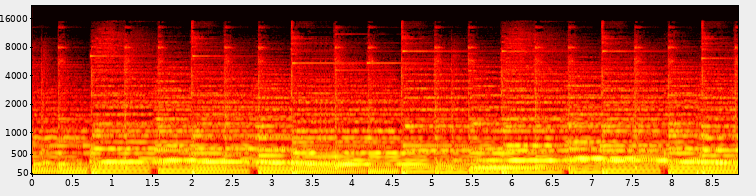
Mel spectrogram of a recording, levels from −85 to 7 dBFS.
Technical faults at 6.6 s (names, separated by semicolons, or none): none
